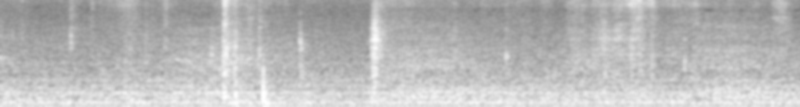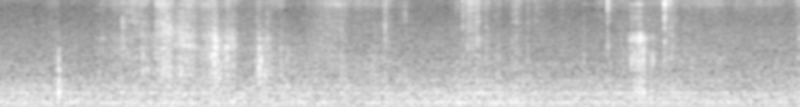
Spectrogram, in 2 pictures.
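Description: Faint handling of paper and a pen writing on a card, heard as a scatter of soft scratches and taps.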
